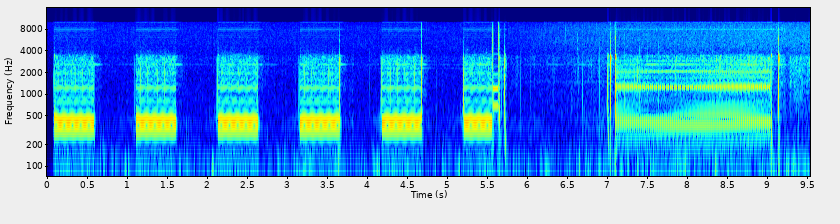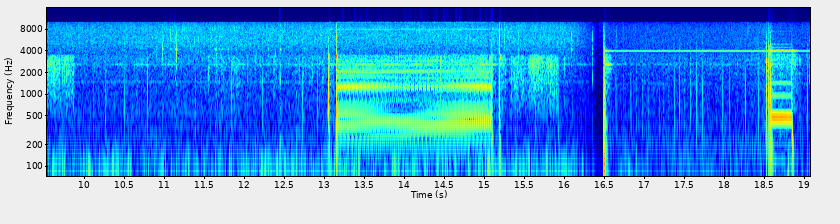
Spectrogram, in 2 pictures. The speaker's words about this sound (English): Of course, on most of the phone tapes, we don't hear the N3 family off hook because we're dialing calls that don't go through, but there are some recordings, thanks to AIS and TSPS, of phone noises coming through off hook N3 carrier trunks.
